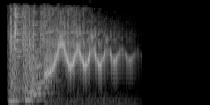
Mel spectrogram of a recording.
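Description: Cartoon 'boing' sound effect: a springy twang that slides up in pitch and then wobbles fast, lasting about a second and a half before cutting off cleanly.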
